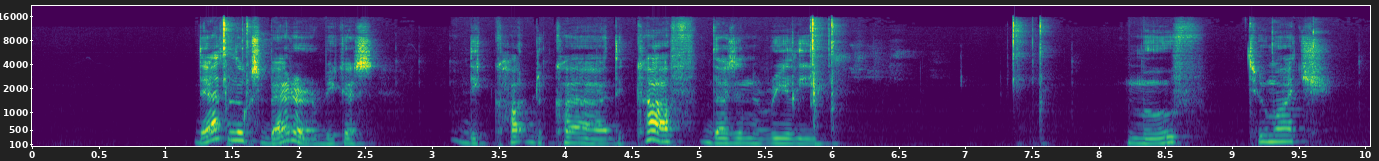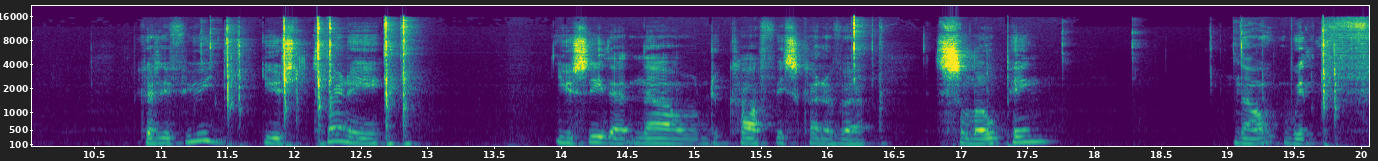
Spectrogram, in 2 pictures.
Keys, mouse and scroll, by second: 1.4 space, 1.6-3.9 middle drag, 3.9 scroll up 1, 4.2-5.8 middle drag, 5.8 space, 7.4 space, 7.7-8.4 middle drag, 8.4-9.3 scroll down 1, 9.3-9.9 drag, 9.9-11.2 middle drag, 11.2-12.6 drag, 12.6 space, 16.3 space, 17.7-20.0 drag.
